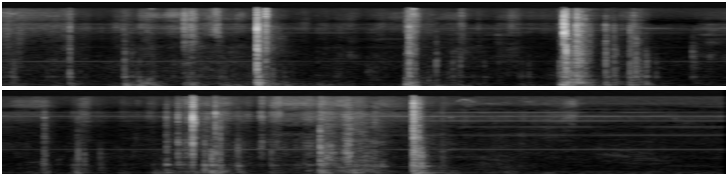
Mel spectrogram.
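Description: Plastic Ford Duratorq TDCi engine cover being pulled off its mounts by hand: several sharp thunks and clicks at irregular intervals, the loudest about two and four seconds in.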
